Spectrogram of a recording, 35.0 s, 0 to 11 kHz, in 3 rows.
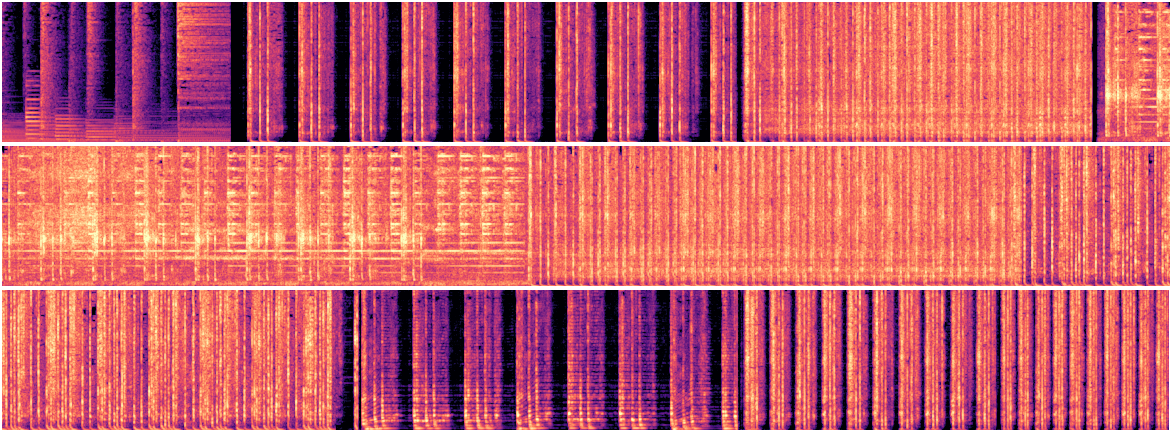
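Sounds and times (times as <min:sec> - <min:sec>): horse hoofbeats galloping: 0:02.4 - 0:16.1, 0:16.9 - 0:27.0, 0:30.7 - 0:35.0
passing train: 0:11.0 - 0:17.0
steady high tones: 0:11.0 - 0:17.0.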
